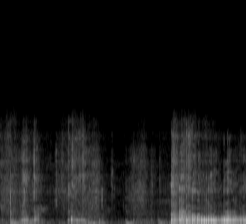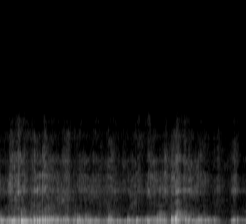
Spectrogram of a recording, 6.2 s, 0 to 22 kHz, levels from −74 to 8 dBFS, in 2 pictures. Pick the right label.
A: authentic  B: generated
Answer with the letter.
B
